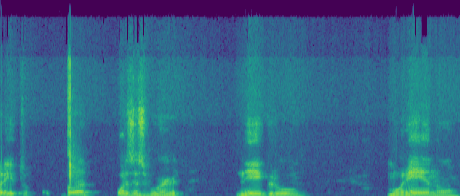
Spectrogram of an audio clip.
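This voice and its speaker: Speaking very slowly with long, frequent pauses, a man with a Portuguese accent uses a medium pitch, fairly even intonation and a dark, mellow tone. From Brazil. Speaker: English learner. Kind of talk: casual conversation lesson. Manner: halting.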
